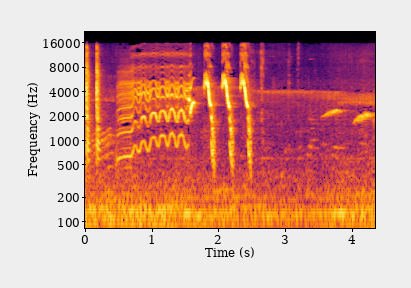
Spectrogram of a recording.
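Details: Calling female Nias hill myna in breeding condition, summoning the male: a quavering warbled whistle, then three sharp, loud downslurred notes, followed by a steady faint tone and soft slurred whistles.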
